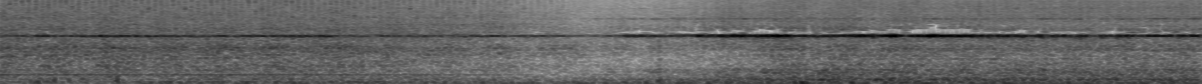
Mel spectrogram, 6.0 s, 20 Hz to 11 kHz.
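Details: 2007 BMW 328i automatic: thin steady high whistle over road noise while decelerating, changing pitch with speed; suspected vacuum leak from a cracked valve cover or gasket, not confirmed.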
